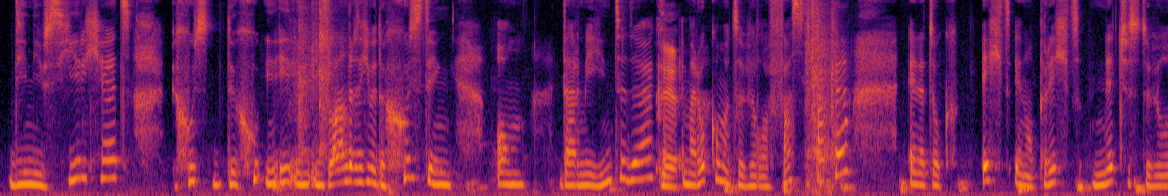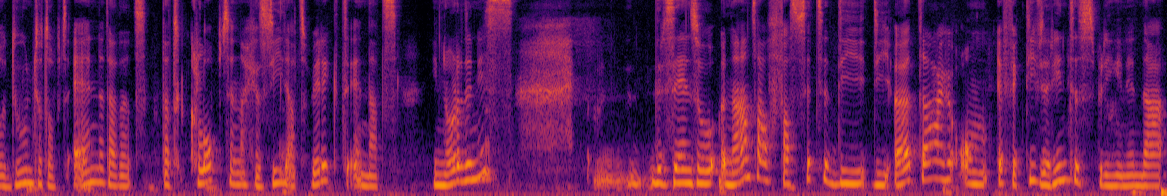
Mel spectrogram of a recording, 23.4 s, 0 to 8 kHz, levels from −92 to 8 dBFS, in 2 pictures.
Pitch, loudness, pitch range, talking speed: 190 Hz, -24 LUFS, 170-230 Hz, 170 wpm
